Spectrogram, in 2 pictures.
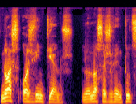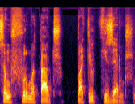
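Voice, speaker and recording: A man's dark, mellow voice in a dry, close sound with no echo, on a very clean recording with a silent background. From Alentejo, Portugal (Montemor-o-Novo). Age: 60s. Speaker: war veteran. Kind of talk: interview testimony.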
